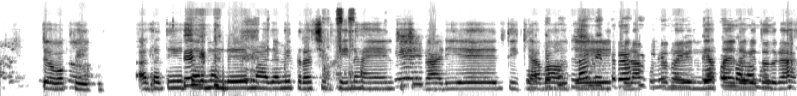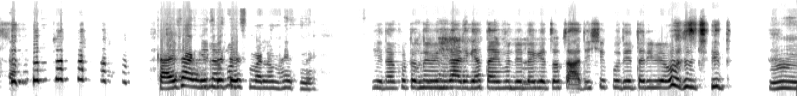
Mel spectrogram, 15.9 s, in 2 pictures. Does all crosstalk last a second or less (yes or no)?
no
